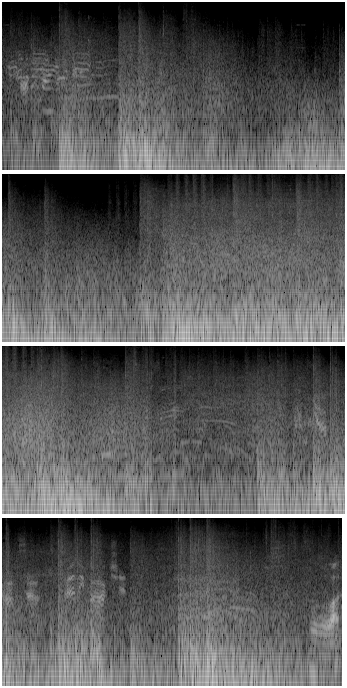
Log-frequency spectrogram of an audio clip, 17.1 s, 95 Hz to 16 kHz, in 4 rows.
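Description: Artillery fire during a 3v3 Company of Heroes 2 match, dense overlapping booms and blasts rolling almost continuously for the whole stretch, loud and close, with a voice talking over parts of it.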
